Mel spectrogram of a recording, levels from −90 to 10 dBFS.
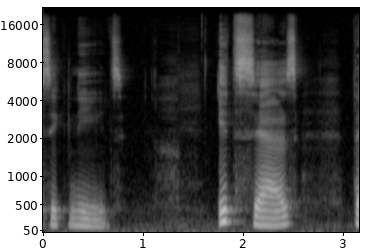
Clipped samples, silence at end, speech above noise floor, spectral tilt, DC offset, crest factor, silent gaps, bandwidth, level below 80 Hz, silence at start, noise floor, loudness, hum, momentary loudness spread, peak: under 0.1%; 0 s; 29 dB; -4.5 dB/octave; under 0.1%; 20 dB; none; over 20 kHz; -60 dBFS; 0 s; -54 dBFS; -25 LUFS; none; 14 LU; -8 dBFS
